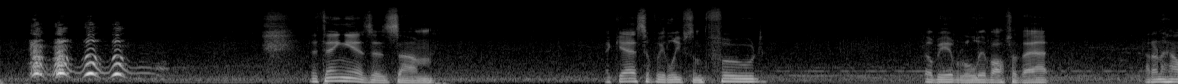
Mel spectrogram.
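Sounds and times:
dogs barking in a video game: 0.3 - 1.6
speech: 3.1 - 4.5, 6.1 - 7.8, 9.2 - 10.6, 11.4 - 11.7.

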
